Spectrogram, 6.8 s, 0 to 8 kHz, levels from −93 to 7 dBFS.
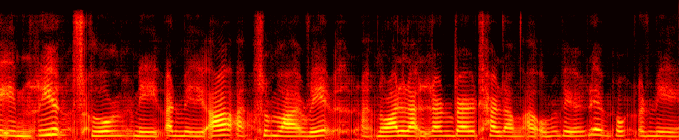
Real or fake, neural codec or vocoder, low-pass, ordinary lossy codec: fake; autoencoder, 22.05 kHz, a latent of 192 numbers a frame, VITS, trained on many speakers; 7.2 kHz; none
